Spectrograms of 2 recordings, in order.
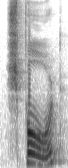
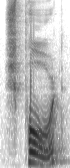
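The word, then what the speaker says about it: Sport: अब ये कैसे साउंड करेगा, देखिए स्पोर्ट, स्पोर्ट, स्टूडियो, स्टूडियो, स्पास, स्पास। तो देखिए ये श साउंड कर रहा है, ठीक है। चाहे इसके आगे पे हो या टे हो, ये साउंड करेगा श, ठीक है।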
